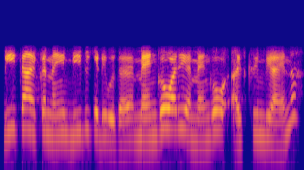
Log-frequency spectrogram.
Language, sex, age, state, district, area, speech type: Sindhi, female, 45-60, Rajasthan, Ajmer, urban, conversation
